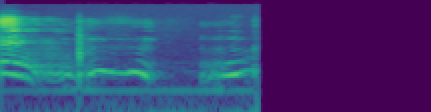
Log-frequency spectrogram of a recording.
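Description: A woman's voice from a speaker with athetoid cerebral palsy: a throat-clearing sound, then a wavering, drawn-out vocal sound that falls in pitch. The audio cuts off suddenly a little over a second in.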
